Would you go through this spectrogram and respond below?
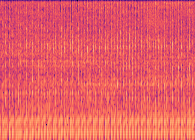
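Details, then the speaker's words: Motorcycle held in fifth gear at low revs, revs dipping: slow heavy uneven strained chuffing about four pulses a second with no rise in revs; engine lugging in too high a gear, downshift needed. "hear that yeah that's lugging the hell out of it so yeah you can be in fifth gear and then just downshift into whatever gear that you need to be it right"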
